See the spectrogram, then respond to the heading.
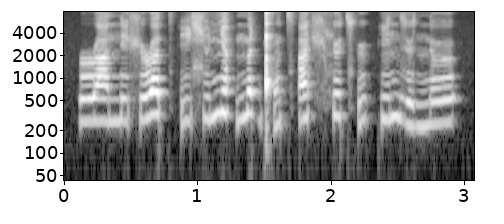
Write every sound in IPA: ɹ ã˨ n i˨ ʃ ɹ ɐ˦˥ t͡sʼ i˨ ɕ ɵ˨˥ ɲ ã˥˩ ʔ n̪ ɐ˥˩ ǃʼ ũ˨ t͡sʼ ã˦˥ ʃ ɬ ʉ˥˩ t͡sʼ ʉ˧˥˧ k ĩ˧˥˧ n z ʉ˨ z n ɵ˦˥

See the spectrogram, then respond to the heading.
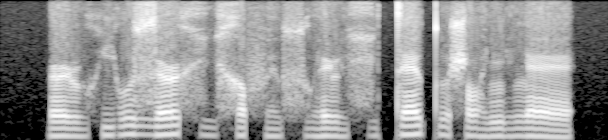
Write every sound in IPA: ə˞ ɭ ṳ x j u z ə˞ x i̤ x ʌ f ɛ̤ sʷ ɛ̤ ɪ̯ ɭ i̤ x i̤ t ɛ tʷ ə˞ ʃ lˠ ɛ̤ ɲ i̤ l ɛ

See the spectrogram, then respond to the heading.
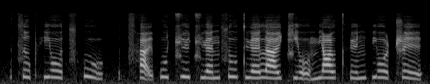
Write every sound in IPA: t͡s ɹ̩˥˧ pʰ j o˥˧ ʊ̯ t͡sʰ u˥˩ | t͡sʰ a̰˨˩ ɪ̯ p u˥ t͡ɕ y˥ t͡ɕ ɥ ɛ˧˥ n s u˥ t̪ ɥ ɛ˧˥ l a˧˥ ɪ̯ t͡ɕ j o̰˨˩ ʊ̯ m j ɑ˥ ʊ̯ t̪ʰ y˧˥ n p j o˥˧ ʊ̯ ʈ͡ʂ e˥˩ ɪ̯

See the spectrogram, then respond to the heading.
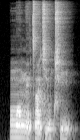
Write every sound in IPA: m ɔ̃˦ n̪ ẽ˧ t͡s ã˦ t͡ɕ j u˧ t͡ɕʰ i˨˦

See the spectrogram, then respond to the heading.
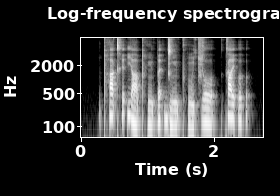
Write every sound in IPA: pʰ ä˦˨ kʰ ɪ˦ ʔ j ä˨ pʰ ĩ˨ p ɛ˦ ʔ d͡ʑ ĩ˨ pʰ ũ˨ t͡ɕ o˦˨ | k a˦˨ ɪ̯ ʔ ʊ˦ ʔ

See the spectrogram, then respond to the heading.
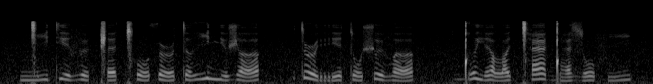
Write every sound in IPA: ŋ͡ǀ i˩˧˩ tʲ e˥˩ v ø˧˩˧ ǁ ɛ˩˧ ǀʰ o˧˩˧ θ ə˞˧˩˧ t ə˧˩˧ ɣ i˧˥˧ nʲ ø˧˩˧ ʒ ɐ˧˩˧ | t ə˞˥˩ rʲ e˩˧˩ t o˧˩˧ ʃ ø˥˩ v ɐ˧˩˧ | ɡ͡ǃ ə˧˥˧ j e˩˧˩ lˠ e˩˧˩ ǀʰ æ˧˥˧ ɡ͡ǃ æ˧˩˧ z o˩˧˩ f i˩˧

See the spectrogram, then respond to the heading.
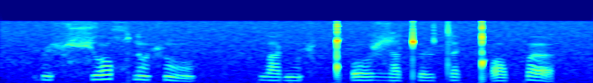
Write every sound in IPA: ɽ y ɬ ɕ o χ ɗ õ ɬ õ | p w a ɡ õ ɬ ǃʼ o ɮ a t ɽ ɛ ɭ t ɐ ǃʼ ɒ p ɐ

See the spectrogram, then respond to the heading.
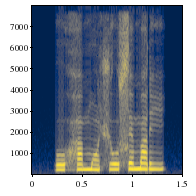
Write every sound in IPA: o˨ h a˧ m ɔ̃˨ ʃ o˧ s ɛ˦ m a˦ ɾ i˧

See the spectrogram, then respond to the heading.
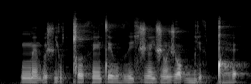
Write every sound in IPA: ŋ͡m ɛ̃ ɓ ɤ ʃ j u ǀ o θ ẽ t e β o̤ ð i x ʒ ɛ̃ j ʒ ɔ̃ ʒ ɔ ɡ͡b i θ ǃ ɛ̤

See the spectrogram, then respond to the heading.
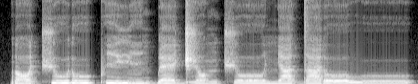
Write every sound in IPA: ɾ ɔ˨ t͡ʃ u˦ ɾ u˦ pʰ i˦ j ĩ˨˦ ɡ͡b ɛ˨ d͡ʒ ɔ˦ ŋ t͡ʃ oː˦ ɲ a˦ d a˦ ɾ oː˦ β uː˦

